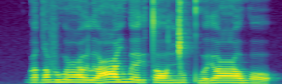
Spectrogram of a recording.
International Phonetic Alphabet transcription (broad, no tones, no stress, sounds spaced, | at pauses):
ɡʷ ə dˤ i v u ʕ œ l ə ʕ i w ɛ ɾʲ ə t ɒ ŋ͡ǀ u kʷʼ œ ɾʲ ɒ ʕ ɒ w ɔ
